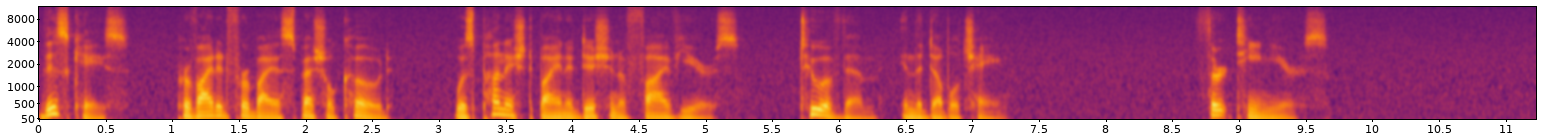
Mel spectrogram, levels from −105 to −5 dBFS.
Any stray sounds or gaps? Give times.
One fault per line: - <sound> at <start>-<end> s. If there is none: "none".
none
